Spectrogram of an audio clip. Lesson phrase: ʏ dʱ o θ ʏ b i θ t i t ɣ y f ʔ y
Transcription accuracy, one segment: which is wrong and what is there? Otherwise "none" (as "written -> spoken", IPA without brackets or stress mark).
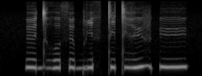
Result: f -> v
